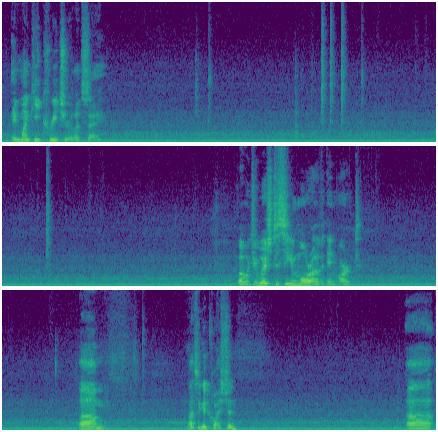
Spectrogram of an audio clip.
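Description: An older man speaks calmly into a close microphone, in short bursts with pauses.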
